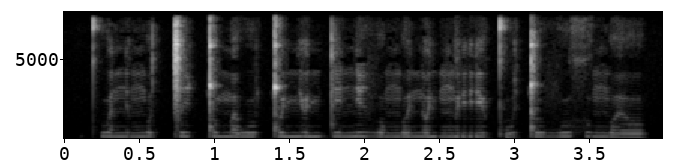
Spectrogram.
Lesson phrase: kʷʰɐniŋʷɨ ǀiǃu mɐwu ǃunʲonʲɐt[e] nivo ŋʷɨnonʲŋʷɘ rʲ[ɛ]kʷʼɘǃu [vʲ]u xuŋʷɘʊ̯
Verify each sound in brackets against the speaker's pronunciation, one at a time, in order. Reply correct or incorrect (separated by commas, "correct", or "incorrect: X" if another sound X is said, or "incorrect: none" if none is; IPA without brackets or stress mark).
incorrect: i, incorrect: e, incorrect: v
